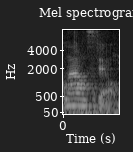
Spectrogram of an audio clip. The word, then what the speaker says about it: Lonsdale: Mr. Lonsdale, please proceed. Am I saying your name right? – You are pretty good. It's Lonsdale, yes, Judge. – Oh, Lonsdale. – You got it.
